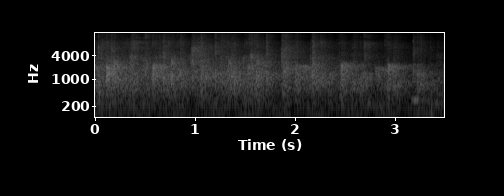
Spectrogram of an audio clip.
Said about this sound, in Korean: 뒤로 돌아 우리 함께 격려와 축하의 박수 하겠습니다.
